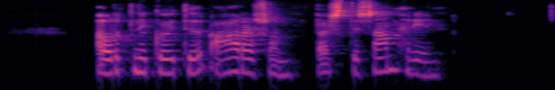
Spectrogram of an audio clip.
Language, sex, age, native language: Icelandic, female, 20-29, Icelandic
